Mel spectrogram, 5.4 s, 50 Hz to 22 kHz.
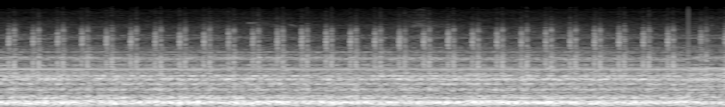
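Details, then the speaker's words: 5 kW diesel heater in fire truck camper, just started, running flat out: steady whirring roar with fast even pulsing over a low rumble; loud but normal, quietens once the inside warms up. "that's what it's like when the heat is running flat out it's quite uh quite a noise but it soon quietens down once it warms up inside there"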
